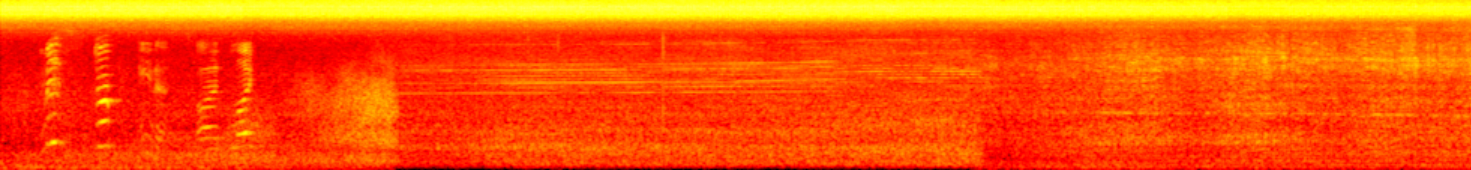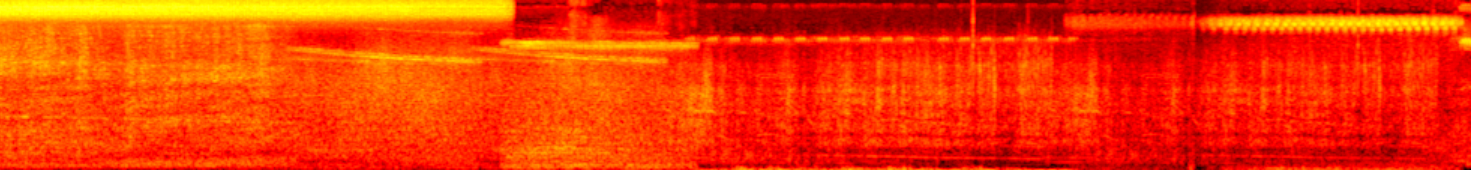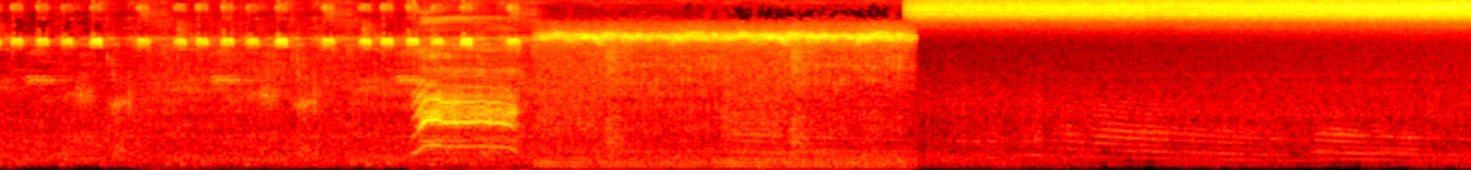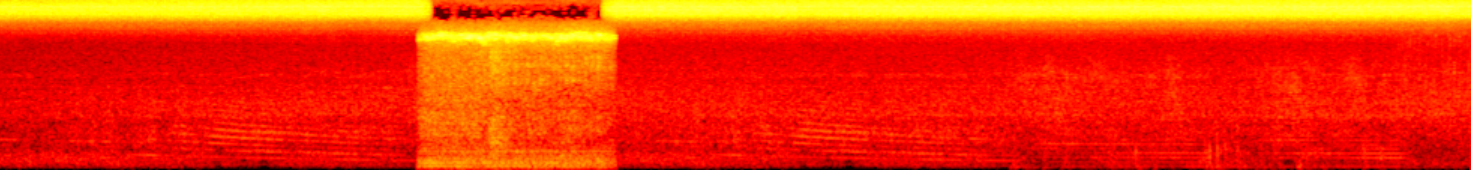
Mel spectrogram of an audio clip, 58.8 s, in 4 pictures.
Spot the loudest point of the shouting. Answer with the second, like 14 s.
34 s.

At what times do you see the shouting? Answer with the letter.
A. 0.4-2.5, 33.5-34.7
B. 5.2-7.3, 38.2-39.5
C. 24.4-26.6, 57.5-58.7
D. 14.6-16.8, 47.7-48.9
A.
